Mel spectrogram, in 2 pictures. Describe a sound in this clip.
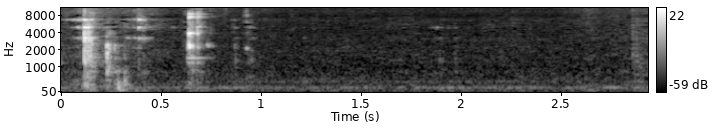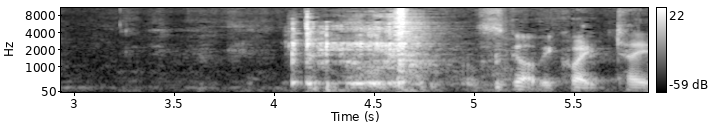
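A metal vise clanks and rattles as its handle is turned.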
